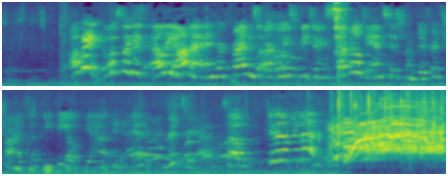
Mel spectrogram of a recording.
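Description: A young woman speaks through a microphone in a large hall.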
